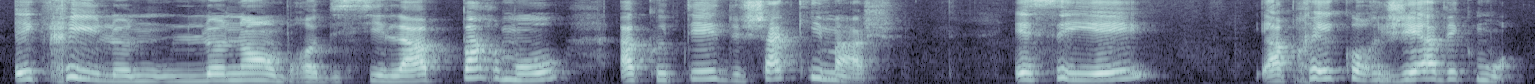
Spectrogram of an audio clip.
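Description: Patient woman teacher, higher voice, slow deliberate delivery for beginners. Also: animated, a little mellow. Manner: patient, repeats words and syllables aloud. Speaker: French teacher. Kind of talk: slow classroom instruction.

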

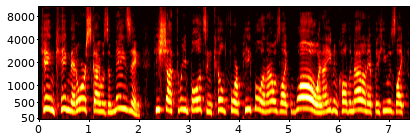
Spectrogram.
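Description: A man's voice: a little high, lively intonation, normal speed. A man voicing a nervous, naive and eager young errand-runner, stammering and gushing as he role-plays through a video game. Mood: excited, gushing. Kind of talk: role-play gameplay commentary in character.

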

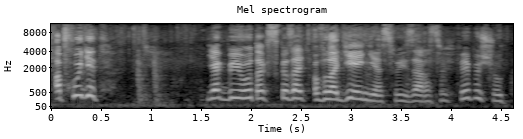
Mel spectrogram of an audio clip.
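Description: A woman's voice: high-pitched, fairly quick. Chatty woman from Ukraine calling her dogs. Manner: chatty, shouting dog names, laughing. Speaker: dog breeder. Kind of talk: casual vlog commentary. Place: outdoors in a village yard with dogs.

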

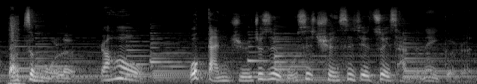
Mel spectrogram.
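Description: Candid Taiwanese woman recalling hard times. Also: medium pitch. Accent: Taiwanese Mandarin. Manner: candid, self-reproaching, quotes her own thoughts aloud. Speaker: interviewee. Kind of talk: emotional personal recollection.

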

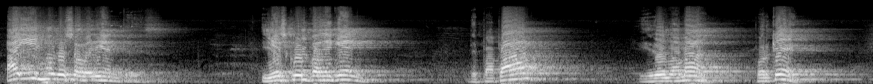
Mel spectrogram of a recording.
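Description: A priest giving a wedding-mass sermon, emphatic and full of rhetorical questions. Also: male voice, high-pitched, very animated, very slow, pauses often. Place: church during a wedding mass. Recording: echoey church hall.

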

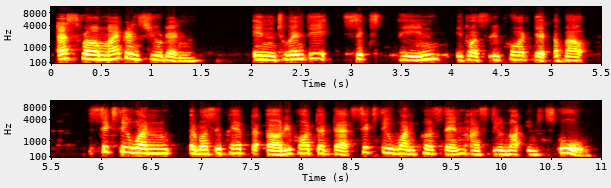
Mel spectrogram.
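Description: A woman's voice: medium pitch, darkish tone, dry recording. A middle-aged woman with a Thai accent giving a conference keynote over a video call, speaking carefully with many hesitations. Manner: careful, halting delivery with frequent "uh" fillers. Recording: dull lo-fi video call audio.

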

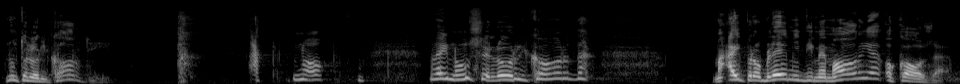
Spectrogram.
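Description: A man's voice: high voice, sing-song, slow pace, long pauses, darkish tone, exaggerated voice. An actor on a theatre stage playing a confused, stubborn elderly father who talks insistently in bewildered bursts. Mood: worried, irritated. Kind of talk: stage play acting.

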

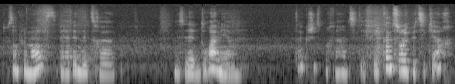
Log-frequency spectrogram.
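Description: Soft-spoken woman with a gravelly edge. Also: mid-range voice, measured pace, pauses often, slight background noise. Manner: chatty, soft-spoken, drops into quiet murmurs while working. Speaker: craft tutorial host. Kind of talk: casual step-by-step craft demo.

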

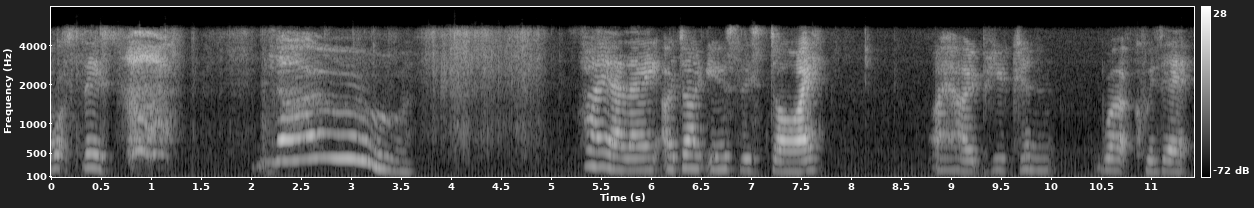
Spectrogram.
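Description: A woman unboxing a gift on a craft vlog, gushing and effusive, with lots of breathy "oh"s. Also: on the low side, noisy background. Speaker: crafting vlogger. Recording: lo-fi home video, roomy.

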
